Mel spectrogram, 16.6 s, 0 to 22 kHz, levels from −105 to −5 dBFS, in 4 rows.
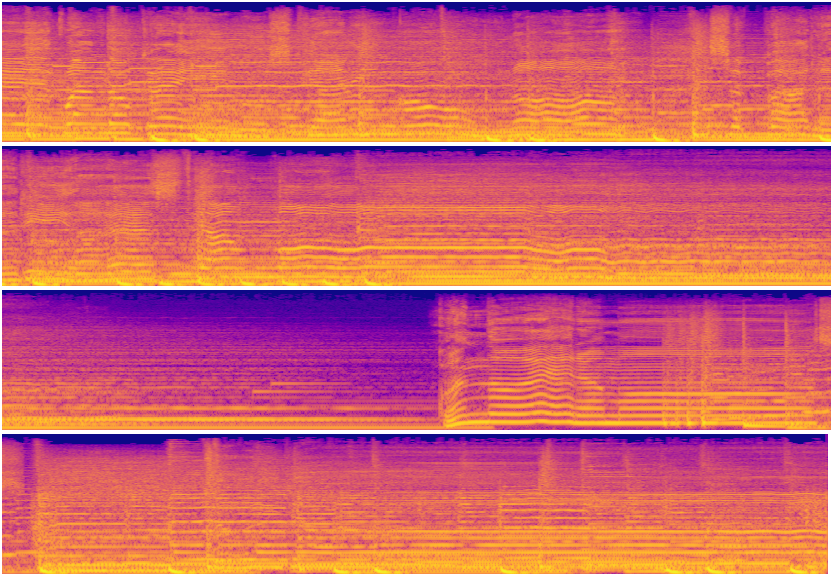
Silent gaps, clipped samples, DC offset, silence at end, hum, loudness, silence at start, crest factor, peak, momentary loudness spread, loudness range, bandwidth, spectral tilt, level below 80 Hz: none; under 0.1%; under 0.1%; 0 s; none; -14 LUFS; 0 s; 14 dB; 0 dBFS; 7 LU; 5 LU; 18.5 kHz; -5 dB/octave; -20 dBFS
